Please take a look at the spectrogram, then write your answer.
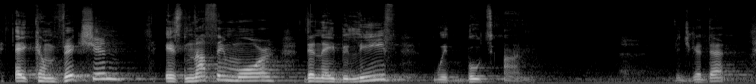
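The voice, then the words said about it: Speaker's own accent coming through. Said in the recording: “My accent's coming out.”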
